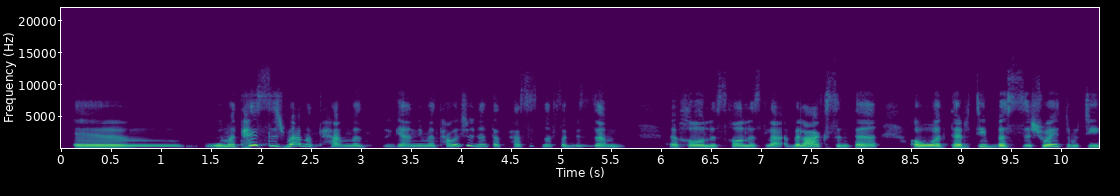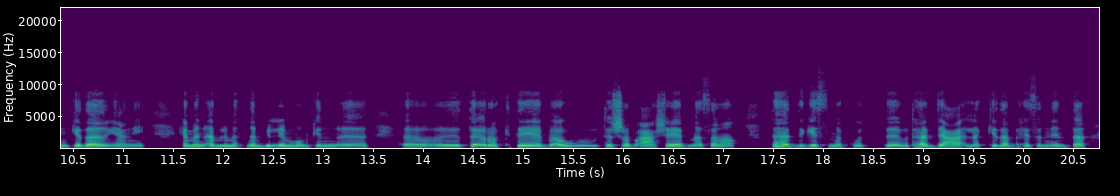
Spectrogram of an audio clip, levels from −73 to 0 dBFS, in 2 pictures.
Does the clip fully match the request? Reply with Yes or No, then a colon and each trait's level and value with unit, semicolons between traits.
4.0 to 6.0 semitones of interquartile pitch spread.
Yes: average, 5.0 semitones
